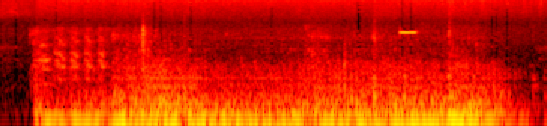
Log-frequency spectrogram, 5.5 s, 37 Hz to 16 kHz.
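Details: 2003 Toyota Noah, 2.0L 1AZ-FSE direct-injection engine with coil-on-plug. The starter catches, the engine fires and runs roughly a few seconds, then stalls. A fault code returns after clearing; the cause is still being diagnosed.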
